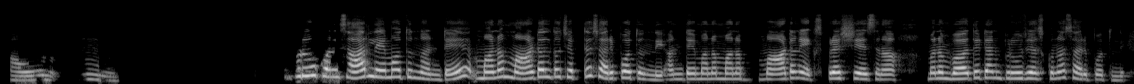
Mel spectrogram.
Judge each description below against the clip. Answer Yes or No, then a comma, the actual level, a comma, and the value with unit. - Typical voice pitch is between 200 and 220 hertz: No, very high, 275 Hz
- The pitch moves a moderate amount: Yes, average, 4.2 semitones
